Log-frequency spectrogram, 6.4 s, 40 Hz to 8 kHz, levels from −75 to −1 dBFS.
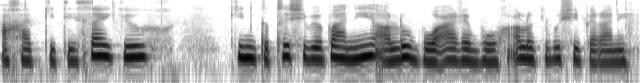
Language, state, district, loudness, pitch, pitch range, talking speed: Sumi, Nagaland, Kohima, -16 LUFS, 185 Hz, 170-210 Hz, 120 wpm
